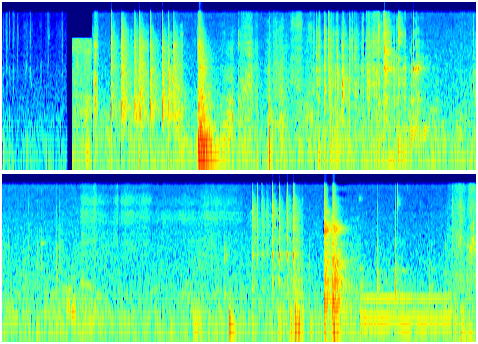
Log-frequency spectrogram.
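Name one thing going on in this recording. Long fingernails tap and click on a plastic container close to a microphone.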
